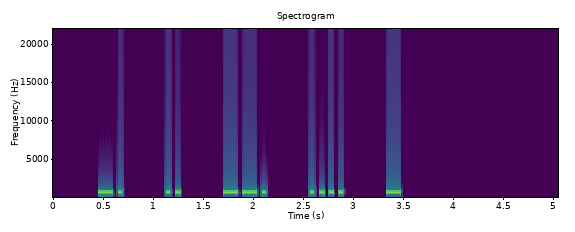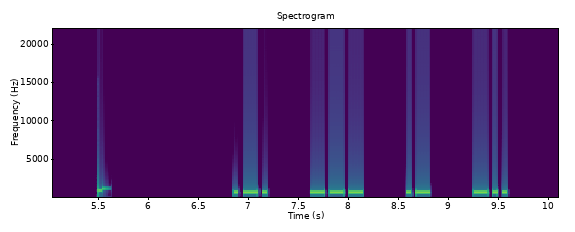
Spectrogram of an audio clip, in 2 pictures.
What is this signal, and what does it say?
Morse code, heard as a keyed tone, about 25 wpm, spaced as for 14 wpm, 700 Hz. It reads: NIGHT ROAD
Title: 3x Character Spacing - Top 500 Words - 25wpm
